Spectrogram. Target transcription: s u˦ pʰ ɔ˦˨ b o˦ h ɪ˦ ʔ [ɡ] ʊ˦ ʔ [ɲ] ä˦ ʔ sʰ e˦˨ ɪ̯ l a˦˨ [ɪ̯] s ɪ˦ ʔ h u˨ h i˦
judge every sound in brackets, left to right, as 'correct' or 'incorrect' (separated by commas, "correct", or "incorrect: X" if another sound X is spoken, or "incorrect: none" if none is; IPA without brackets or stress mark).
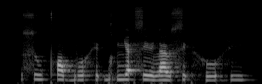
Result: correct, correct, incorrect: ʊ̯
